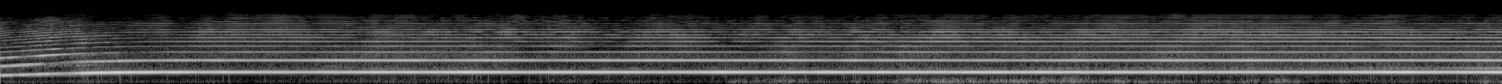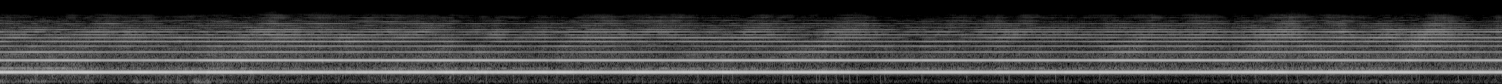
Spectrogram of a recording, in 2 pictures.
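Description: HOR Siro-Drone outdoor warning siren sounding a steady tone: its pitch finishes winding up about a second in, then holds level with many overtones.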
